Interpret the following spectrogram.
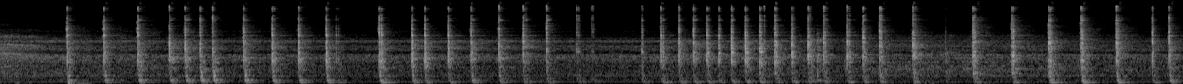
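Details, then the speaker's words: Swan 700 transceiver, no antenna, idling with hiss after extra solder grounding on tube sockets, chassis tapped with a screwdriver handle: sharp rattly ticks with each tap; microphonic rattle suspected in the audio output tube, to be replaced. "something in the receive section has a little bit of chatter to it not bad"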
